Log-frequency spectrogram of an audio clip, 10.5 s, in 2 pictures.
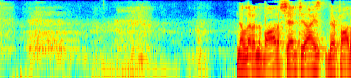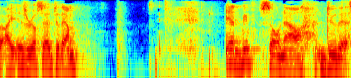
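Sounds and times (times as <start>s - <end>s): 
speaker pausing mid-talk to take a breath: 0.0s - 2.5s, 7.7s - 8.4s
speech: 3.6s - 6.5s, 8.7s - 10.5s.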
